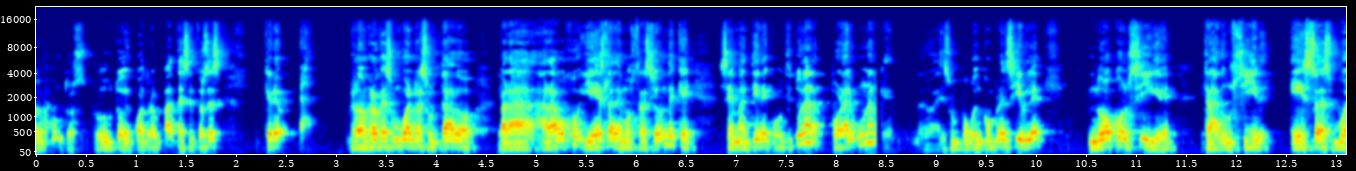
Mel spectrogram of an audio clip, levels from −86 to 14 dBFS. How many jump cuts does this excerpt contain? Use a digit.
4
